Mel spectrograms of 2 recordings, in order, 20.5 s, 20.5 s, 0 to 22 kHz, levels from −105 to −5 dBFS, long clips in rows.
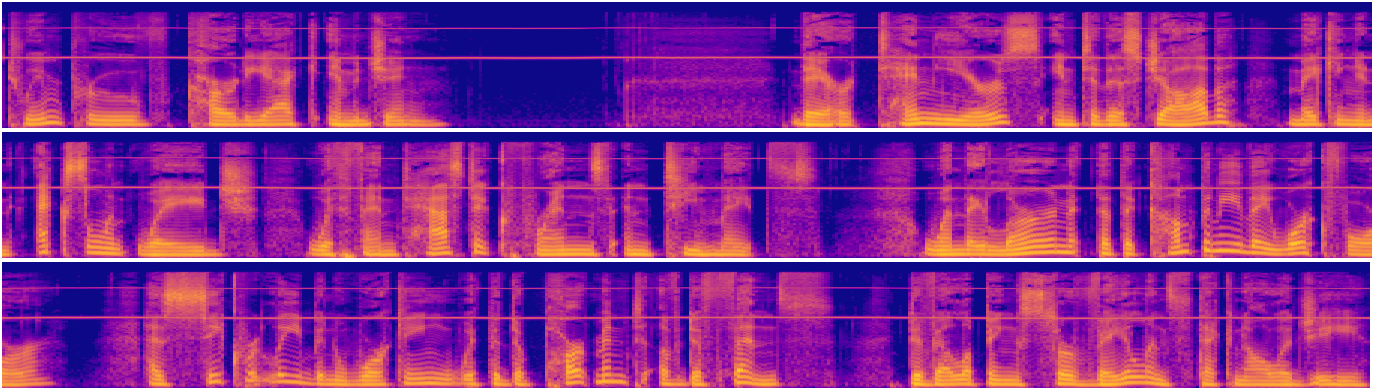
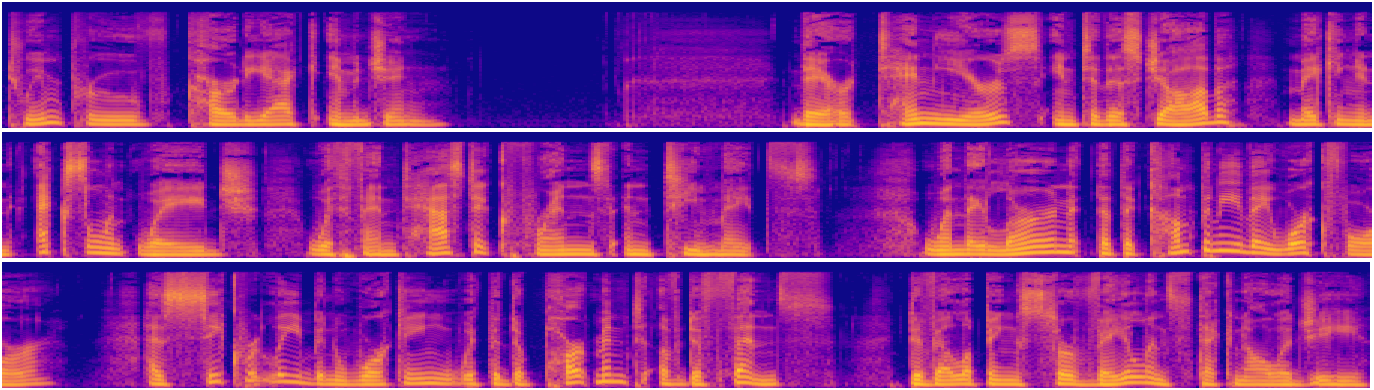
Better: second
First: high-pitched whine; noticeable; throughout; 3.5 kHz, 15 dB below the speech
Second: none

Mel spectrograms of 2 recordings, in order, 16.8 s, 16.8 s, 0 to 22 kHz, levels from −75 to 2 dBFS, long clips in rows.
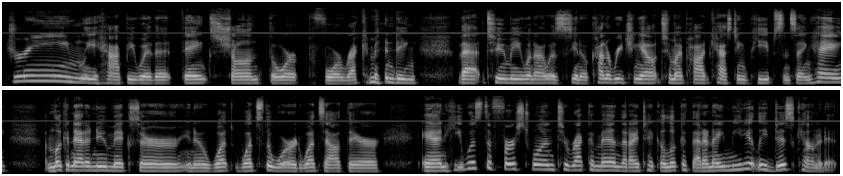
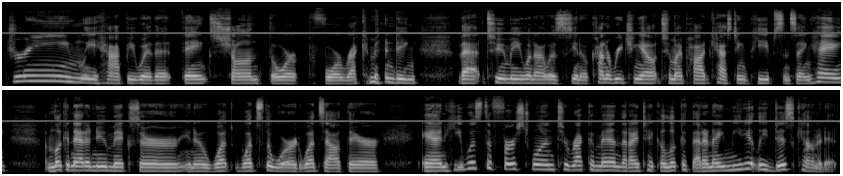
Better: first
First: high-pitched whine; faint; throughout; 5 kHz, 20 dB below the speech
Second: high-pitched whine; loud; throughout; 5 kHz, 6 dB below the speech

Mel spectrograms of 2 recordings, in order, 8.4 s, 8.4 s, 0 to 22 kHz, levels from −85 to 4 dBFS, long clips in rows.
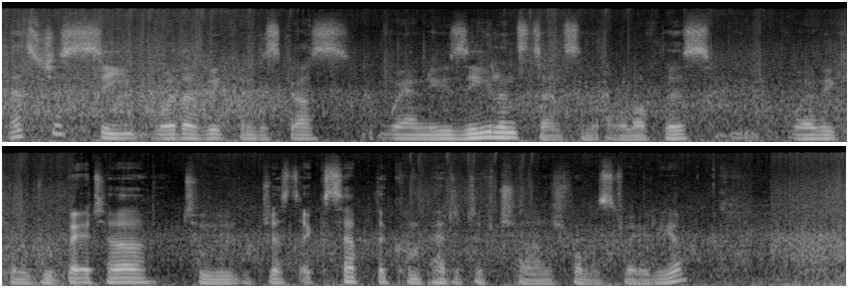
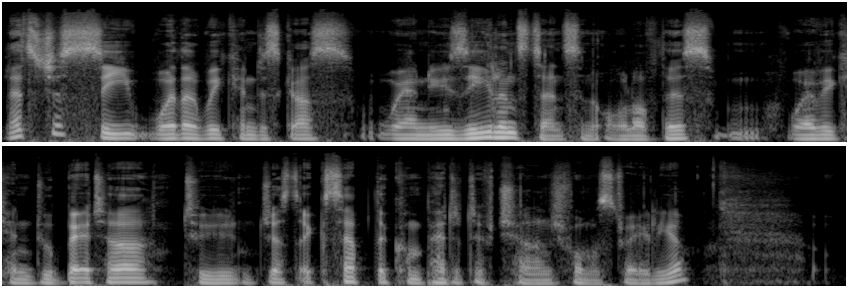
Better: second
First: wind noise on the microphone; heavy; 7 dB below the speech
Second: none

